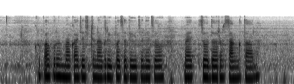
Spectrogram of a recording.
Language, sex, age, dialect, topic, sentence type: Marathi, male, 51-55, Southern Konkan, banking, statement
